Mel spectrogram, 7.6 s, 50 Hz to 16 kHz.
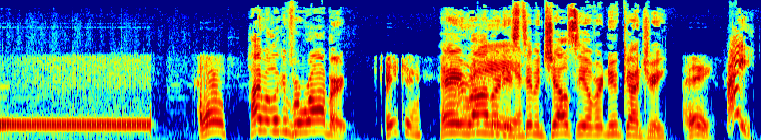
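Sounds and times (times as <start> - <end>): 
steady telephone tone like a line ringing through: 0.0 - 1.6
speech: 2.2 - 7.6.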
